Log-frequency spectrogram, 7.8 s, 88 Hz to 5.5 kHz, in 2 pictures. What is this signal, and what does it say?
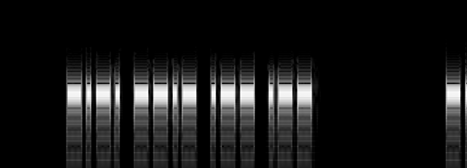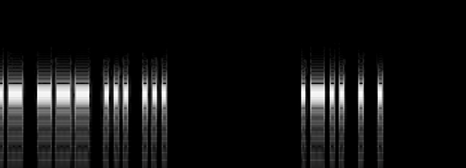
Morse code, heard as a keyed tone, about 30 wpm, 550 Hz. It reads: CQWW KOSS LEE
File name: Ultimate Word List / 30WPM Ultimate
